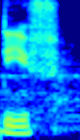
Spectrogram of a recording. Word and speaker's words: deaf: "Are you deaf, boy?" The old man pronounced it deef.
